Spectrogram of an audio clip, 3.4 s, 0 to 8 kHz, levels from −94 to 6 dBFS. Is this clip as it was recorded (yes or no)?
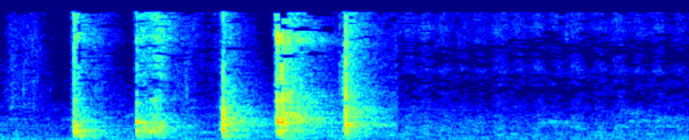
yes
